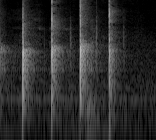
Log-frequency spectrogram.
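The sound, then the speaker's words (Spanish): Four sharp hand claps in a steady, evenly spaced rhythm, fairly loud, from what sounds like a single person, given as applause for the people of the Chota Valley, with no talking over them. “Grande Chota, un aplauso y un saludo para toda la gente del Valle del Chota.”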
